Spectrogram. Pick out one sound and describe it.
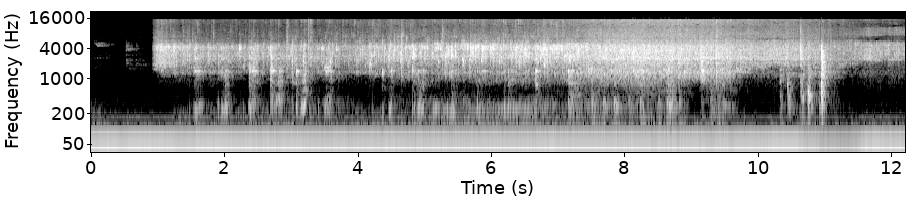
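Food sizzles loudly in hot oil in a wok.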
